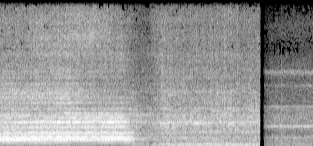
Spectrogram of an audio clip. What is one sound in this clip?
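A diesel locomotive rumbles loudly as it passes.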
